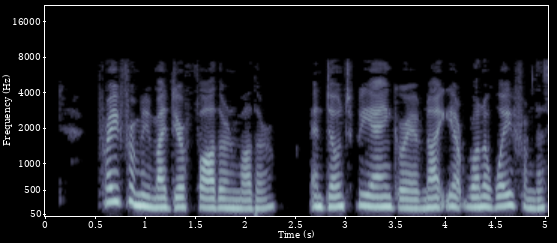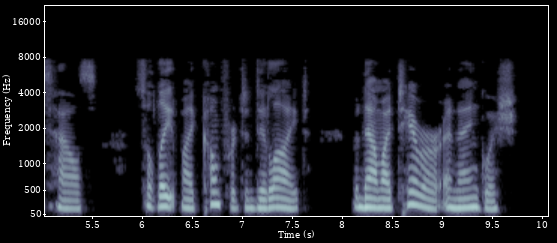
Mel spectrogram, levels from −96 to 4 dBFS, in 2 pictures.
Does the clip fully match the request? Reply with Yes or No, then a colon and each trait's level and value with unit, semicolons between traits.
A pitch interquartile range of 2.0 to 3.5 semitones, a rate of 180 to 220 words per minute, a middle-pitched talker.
Yes: average, 2.9 semitones; average, 195 wpm; medium, 180 Hz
